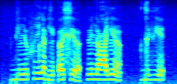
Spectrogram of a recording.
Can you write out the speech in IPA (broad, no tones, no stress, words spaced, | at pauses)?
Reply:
bʲɛnʉfi lœɡʲẽʔœ xʲœ | ynœʕilʲœ̃ | ɡʲɔvʲe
